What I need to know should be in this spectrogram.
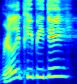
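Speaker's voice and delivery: pitched high in disbelief; can't believe he asked that; sarcastic, disbelieving jab at the host; incredulous. Real, not acted. Incredulous retort to host's question.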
